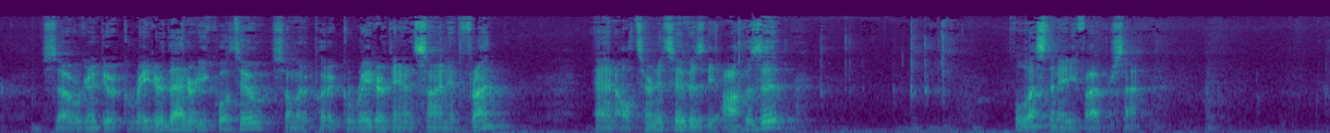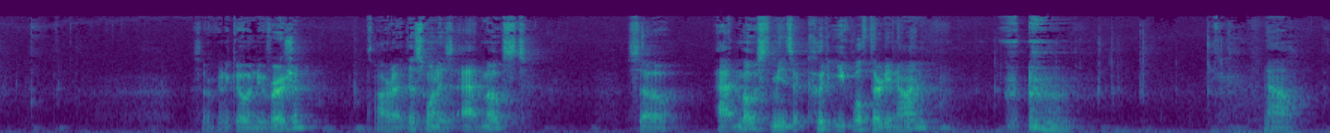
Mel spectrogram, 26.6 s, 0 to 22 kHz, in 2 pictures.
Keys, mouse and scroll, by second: 0.9 click, 1.4 click, 2.5 click, 3.4 click, 4.3 Right, 5.8 click, 5.8-6.3 typing, 7.4-9.6 typing, 7.5-8.8 drag, 10.9 click, 12.6 click, 13.2 click, 14.1 middle click, 14.7 middle click, 14.7-15.1 scroll down 1, 15.1-17.2 drag, 18.6 click, 21.5 click, 22.2 click, 23.1-25.2 typing.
